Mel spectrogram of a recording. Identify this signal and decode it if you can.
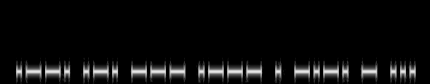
Morse code, heard as a keyed tone, about 25 wpm, 600 Hz. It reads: PROJECTS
